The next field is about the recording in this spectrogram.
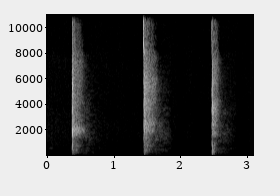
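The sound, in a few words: hand clapping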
